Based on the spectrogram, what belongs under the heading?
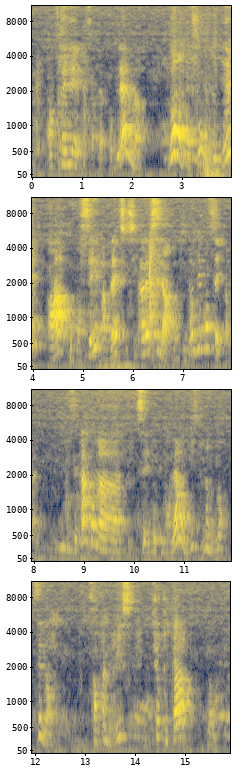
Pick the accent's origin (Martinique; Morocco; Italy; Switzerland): Italy; French is a second language; moi, je suis italienne, donc je peux un petit peu faire la comparaison entre la France et l'Italie.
